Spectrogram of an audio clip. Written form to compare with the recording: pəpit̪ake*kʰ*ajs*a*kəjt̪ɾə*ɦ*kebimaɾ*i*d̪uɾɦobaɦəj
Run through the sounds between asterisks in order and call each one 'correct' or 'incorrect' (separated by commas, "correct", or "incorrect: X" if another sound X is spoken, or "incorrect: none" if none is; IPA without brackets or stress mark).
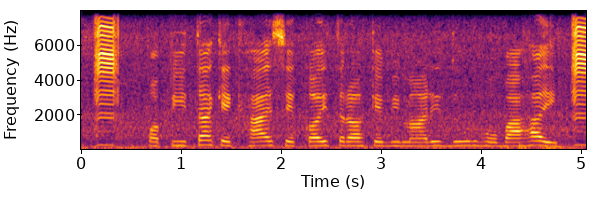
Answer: correct, incorrect: e, correct, correct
